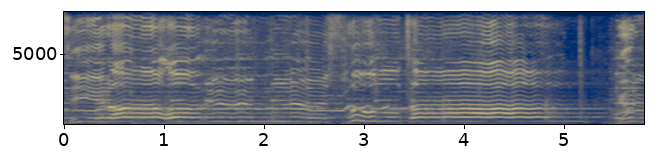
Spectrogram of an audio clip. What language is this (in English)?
Turkish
